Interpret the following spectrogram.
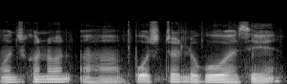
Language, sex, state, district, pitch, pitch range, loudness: Assamese, male, Assam, Kamrup Metropolitan, 110 Hz, 100-125 Hz, -16 LUFS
